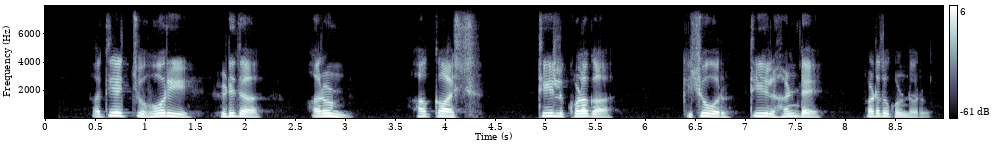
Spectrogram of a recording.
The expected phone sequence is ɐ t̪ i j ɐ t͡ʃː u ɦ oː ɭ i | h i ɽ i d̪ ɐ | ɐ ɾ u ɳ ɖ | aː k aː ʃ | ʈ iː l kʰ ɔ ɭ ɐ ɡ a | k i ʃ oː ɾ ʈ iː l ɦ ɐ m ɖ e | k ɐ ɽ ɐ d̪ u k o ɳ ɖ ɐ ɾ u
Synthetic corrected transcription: ɐ t̪ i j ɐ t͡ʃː u ɦ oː ɾ i | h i ɽ i d̪ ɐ | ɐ ɾ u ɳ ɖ | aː k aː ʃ | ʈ iː l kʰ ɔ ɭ ɐ ɡ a | k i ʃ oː ɾ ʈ iː l ɦ ɐ ɳ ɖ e | p ɐ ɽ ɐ d̪ u k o ɳ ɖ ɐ ɾ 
